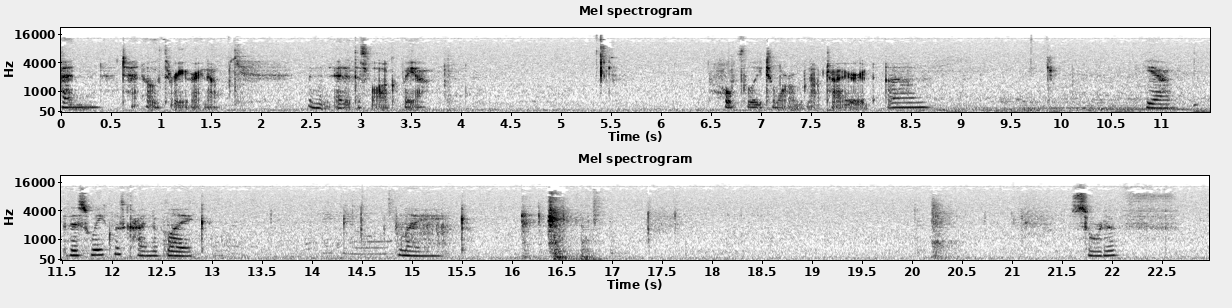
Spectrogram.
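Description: A young woman speaks softly and close, in short phrases with pauses.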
